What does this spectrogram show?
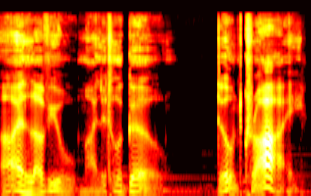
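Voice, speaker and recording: A man voicing the gentle ghost of an old father, talking softly and tenderly. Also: medium pitch, very animated, gravelly, faint music behind, heavily acted. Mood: consoling. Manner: soft, tender, unhurried.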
